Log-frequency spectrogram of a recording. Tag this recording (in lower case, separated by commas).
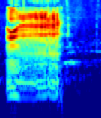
animal, livestock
